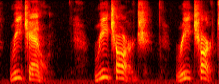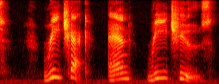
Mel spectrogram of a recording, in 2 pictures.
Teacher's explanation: by an R if it has an R before it then it sounds like the long e e followed by a CH sound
